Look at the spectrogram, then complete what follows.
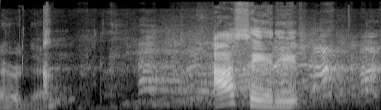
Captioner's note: audience laughs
